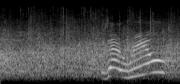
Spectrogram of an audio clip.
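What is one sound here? A woman exclaims loudly and cheerfully into a microphone.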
